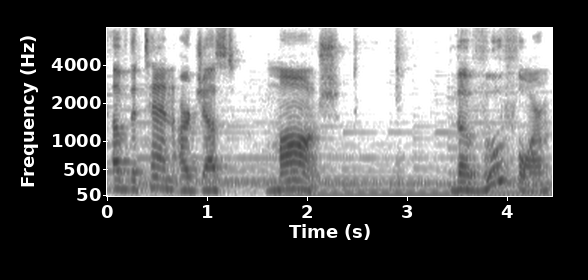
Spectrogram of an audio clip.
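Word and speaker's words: mangent: sound the same because S at the end of a verb is silent and NT at the end of a verb is also silent so eight of the ten are just mosh the Vu form sounds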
